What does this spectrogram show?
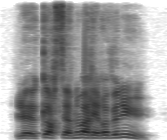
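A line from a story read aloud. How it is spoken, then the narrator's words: Exclaiming. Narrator (French): s'écria Tom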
